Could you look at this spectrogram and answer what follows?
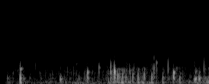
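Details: Upset stomach: frequent gurgling, bubbling stomach rumbles, hyperactive bowel sounds.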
